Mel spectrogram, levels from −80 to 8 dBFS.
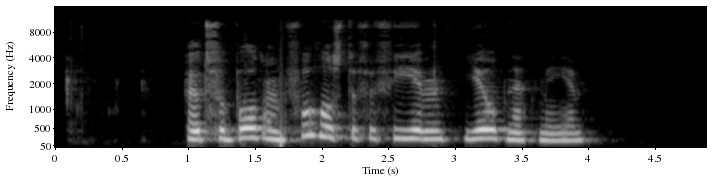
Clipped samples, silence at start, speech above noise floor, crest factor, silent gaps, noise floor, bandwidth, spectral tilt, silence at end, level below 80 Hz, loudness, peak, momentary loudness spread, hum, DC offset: under 0.1%; 1 s; 67 dB; 16 dB; none; -83 dBFS; 11 kHz; -7.5 dB/octave; 0.9 s; -50 dBFS; -17 LUFS; -2 dBFS; 10 LU; none; under 0.1%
